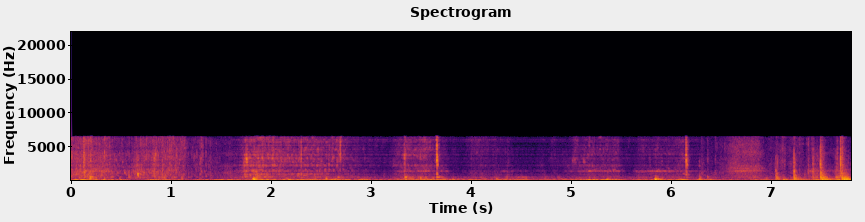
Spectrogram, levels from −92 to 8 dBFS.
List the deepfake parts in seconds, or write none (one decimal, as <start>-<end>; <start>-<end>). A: 1.6-6.3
